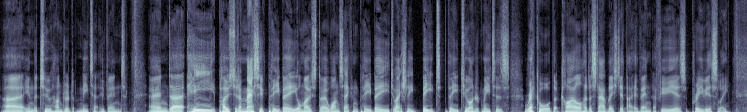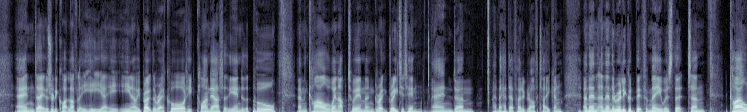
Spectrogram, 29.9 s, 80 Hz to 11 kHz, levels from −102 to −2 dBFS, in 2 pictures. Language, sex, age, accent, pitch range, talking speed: English, male, 40-59, British, 110-130 Hz, 180 wpm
